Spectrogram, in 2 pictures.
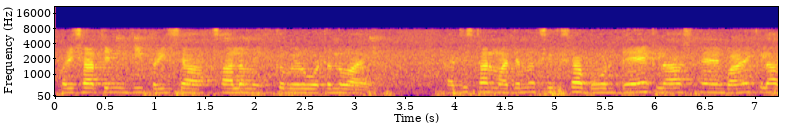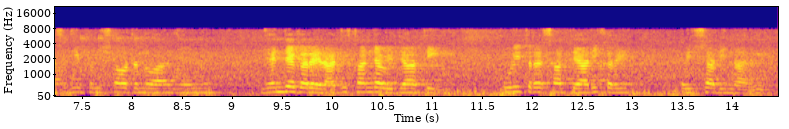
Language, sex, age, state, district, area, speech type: Sindhi, male, 45-60, Rajasthan, Ajmer, urban, spontaneous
